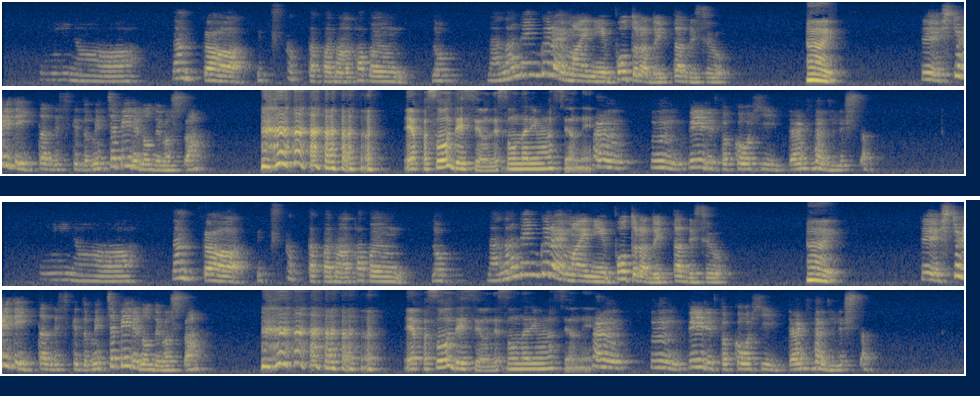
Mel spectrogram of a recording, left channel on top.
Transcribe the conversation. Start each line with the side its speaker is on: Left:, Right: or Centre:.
Right: いいなぁ。なんか、いつだったかな多分、ろ7年ぐらい前にポートランド行ったんですよ。
Left: はい。
Right: で、一人で行ったんですけど、めっちゃビール飲んでました。
Left: <laughs> やっぱそうですよね。そうなりますよね。
Right: うん、うん、ビールとコーヒーみたいな感じでした。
